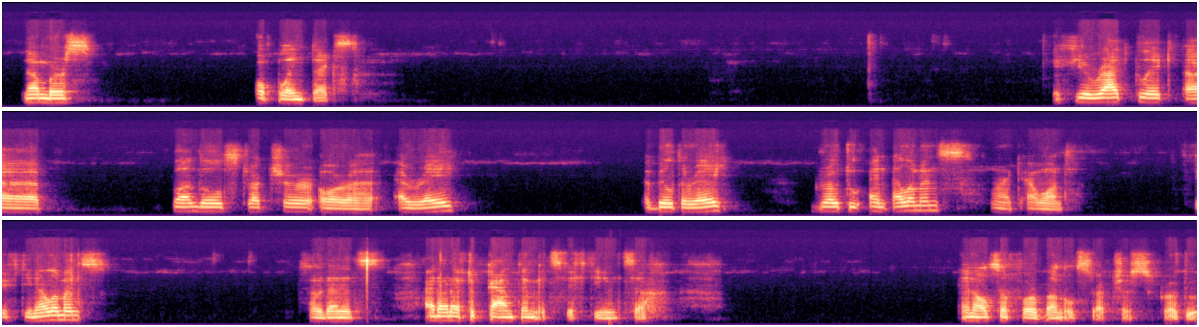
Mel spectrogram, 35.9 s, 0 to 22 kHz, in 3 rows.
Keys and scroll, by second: 23.4-24.1 typing, 24.5 Return.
